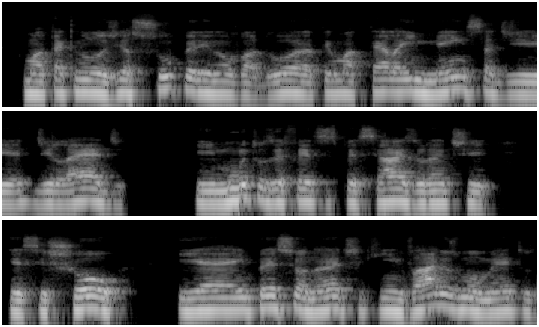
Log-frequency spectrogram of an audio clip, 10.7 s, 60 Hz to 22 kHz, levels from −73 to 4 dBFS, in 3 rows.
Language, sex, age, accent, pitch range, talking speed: Portuguese, male, 40-59, Brazilian, 125-145 Hz, 140 wpm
